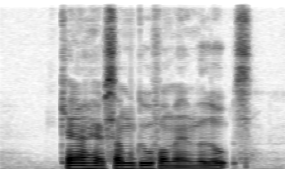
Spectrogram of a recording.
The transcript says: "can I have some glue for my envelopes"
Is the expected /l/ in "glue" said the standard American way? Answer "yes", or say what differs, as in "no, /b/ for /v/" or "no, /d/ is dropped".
no, /l/ is dropped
